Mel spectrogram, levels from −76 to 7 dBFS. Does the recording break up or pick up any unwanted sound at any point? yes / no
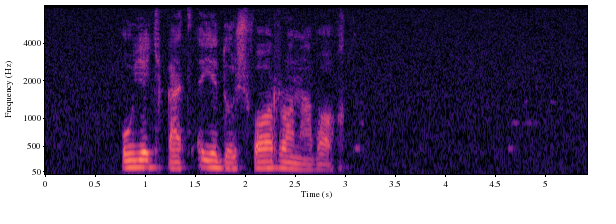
no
